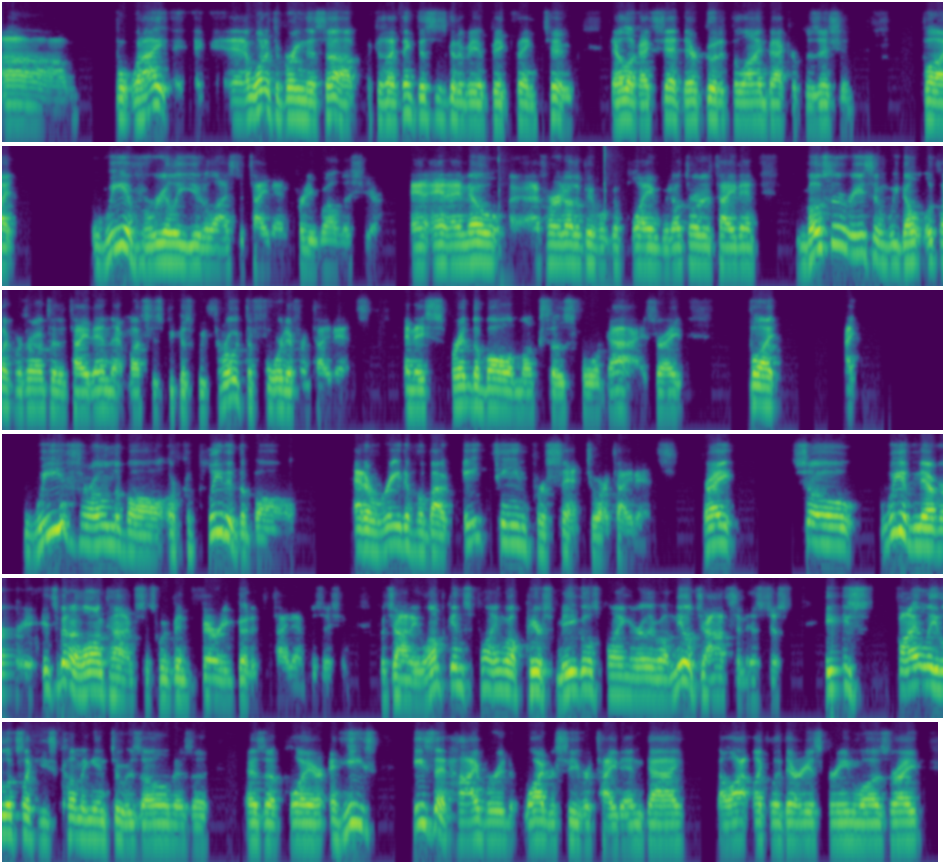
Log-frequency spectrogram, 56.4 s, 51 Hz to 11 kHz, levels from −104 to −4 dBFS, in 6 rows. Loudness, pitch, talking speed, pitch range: -27 LUFS, 125 Hz, 190 wpm, 115-155 Hz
